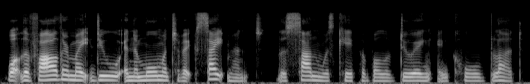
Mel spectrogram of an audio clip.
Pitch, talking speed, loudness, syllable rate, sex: 180 Hz, 215 wpm, -20 LUFS, 5.3 syllables/s, female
